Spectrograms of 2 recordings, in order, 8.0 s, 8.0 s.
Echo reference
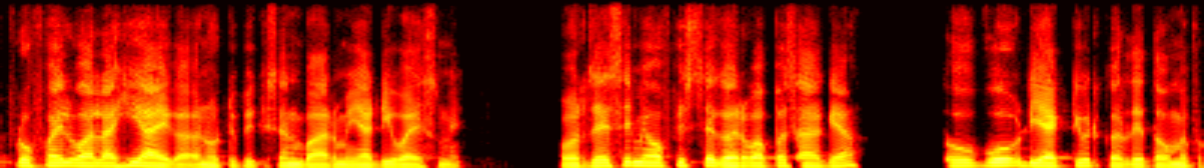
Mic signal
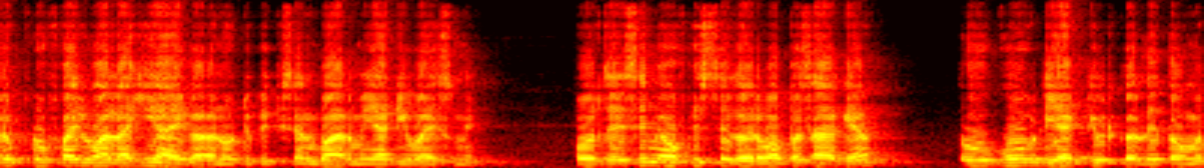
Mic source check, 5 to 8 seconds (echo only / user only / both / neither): echo only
